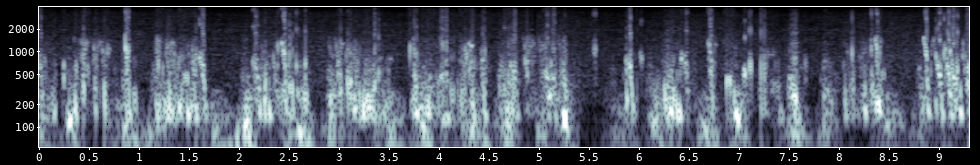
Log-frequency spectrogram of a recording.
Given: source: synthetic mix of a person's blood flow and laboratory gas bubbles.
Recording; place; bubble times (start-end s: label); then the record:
Doppler ultrasound of blood flow; precordium
0.00-0.17 s: bubbles
0.21-0.28 s: bubbles
0.33-0.74 s: bubbles
0.81-0.99 s: bubbles
1.13-1.71 s: bubbles
2.12-2.71 s: bubbles
2.88-3.54 s: bubbles
3.67-4.51 s: bubbles
4.58-5.29 s: bubbles
5.53-5.58 s: bubbles
5.83-6.04 s: bubbles
6.13-6.53 s: bubbles
6.67-6.79 s: bubbles
6.83-6.99 s: bubbles
7.01-7.15 s: bubbles
7.20-7.70 s: bubbles
7.83-7.94 s: bubbles
8.01-8.46 s: bubbles
8.80-9.31 s: bubbles
From the record:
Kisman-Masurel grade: 343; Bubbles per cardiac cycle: rolling drumbeat, 9 or more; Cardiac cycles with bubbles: 100%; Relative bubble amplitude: loud (0.450 to 0.775); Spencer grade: 3 (all of the cardiac periods contain showers or single bubble signals, but not dominating or overriding the cardiac motion signals); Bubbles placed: anywhere in the cardiac cycle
